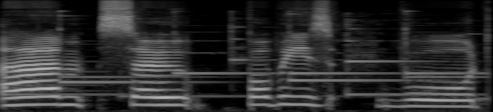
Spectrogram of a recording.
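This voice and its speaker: A woman's voice: a little high, fairly even intonation, drawn-out words, over music. A woman chatting casually as a player at a tabletop role-playing game, thinking her moves through aloud.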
